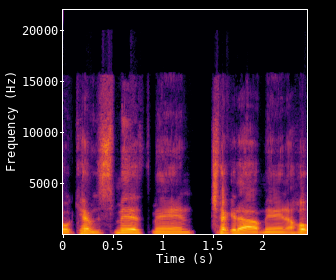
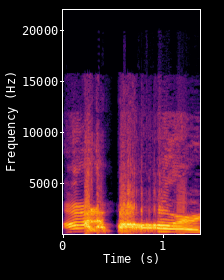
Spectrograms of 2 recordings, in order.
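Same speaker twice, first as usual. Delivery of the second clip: raised, rough-edged, high-pitched holler; 13 semitones higher, 8 dB louder than usual. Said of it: "he was like".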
